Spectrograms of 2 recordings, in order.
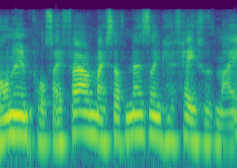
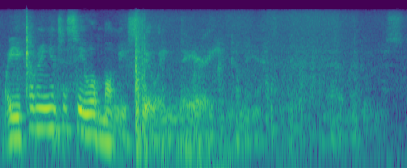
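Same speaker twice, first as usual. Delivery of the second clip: hushed aside; 9 dB quieter than usual. Real, not acted. Reading interrupted by her child.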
